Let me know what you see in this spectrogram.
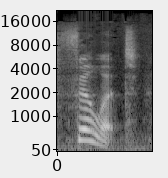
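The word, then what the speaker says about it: fillet: fil L ET and it should be pronounced fill it if you're speaking about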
